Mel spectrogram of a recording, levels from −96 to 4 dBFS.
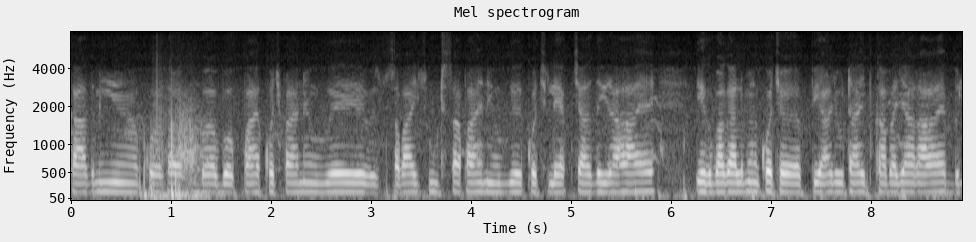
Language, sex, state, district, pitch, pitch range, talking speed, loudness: Hindi, male, Chhattisgarh, Kabirdham, 160 Hz, 155-165 Hz, 210 wpm, -18 LUFS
